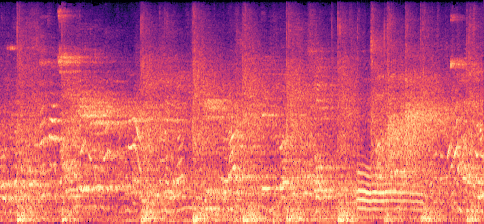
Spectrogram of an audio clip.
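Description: A basketball bounces on a wooden floor with dull thuds.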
